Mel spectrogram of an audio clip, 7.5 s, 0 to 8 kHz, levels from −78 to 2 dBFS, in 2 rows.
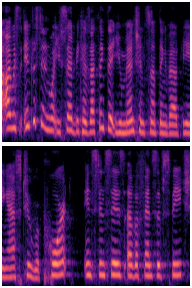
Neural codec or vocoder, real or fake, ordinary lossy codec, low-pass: codec, 24 kHz, 3.1 kbps, DualCodec; fake; AAC, 32 kbps; 7.2 kHz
